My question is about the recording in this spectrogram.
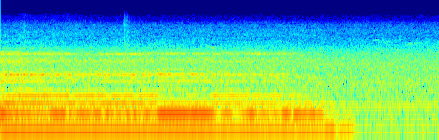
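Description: A man humming one long, low, steady note in a seated yogic chanting practice. The hum thins out and stops about seven seconds in.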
